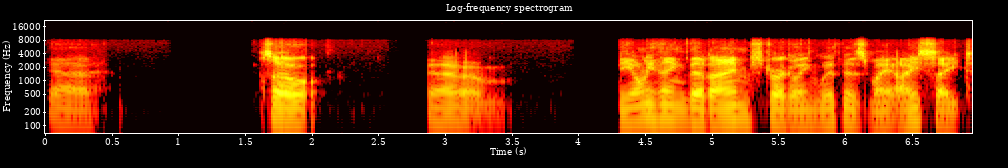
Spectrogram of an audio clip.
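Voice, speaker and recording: At a very slow pace, a man talks in a medium pitch with fairly even intonation and long, frequent pauses. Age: 70s. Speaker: software report writing instructor. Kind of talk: online class. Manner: halting.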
